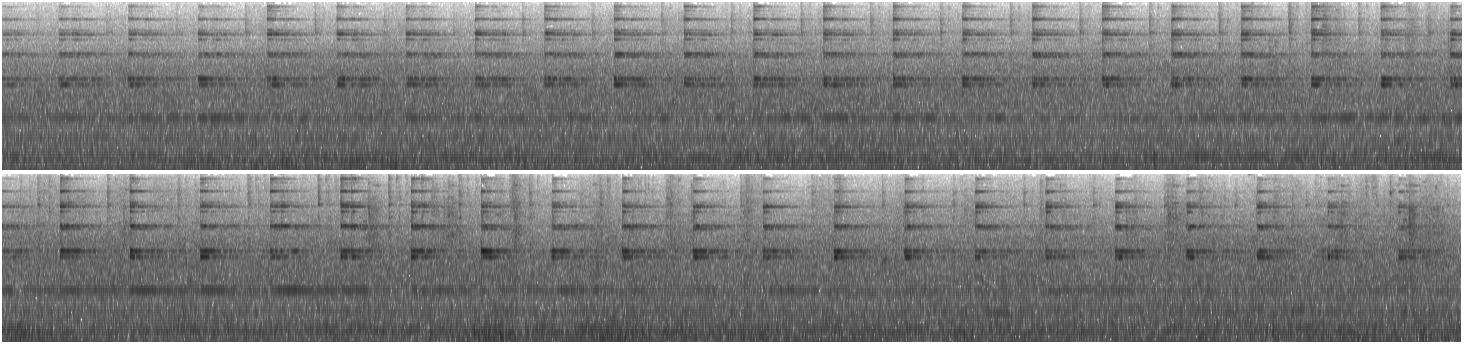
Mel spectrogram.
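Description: Caltrain commuter train of bilevel coaches rolling slowly past, with a bell ringing steadily about twice a second over a low, steady engine hum. Wheels knock over rail joints around twenty seconds in.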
